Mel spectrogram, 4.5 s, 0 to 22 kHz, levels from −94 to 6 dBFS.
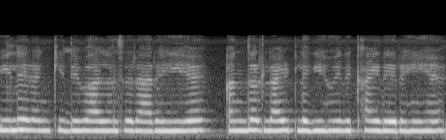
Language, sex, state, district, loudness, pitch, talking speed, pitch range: Hindi, female, Bihar, Jahanabad, -13 LUFS, 275 Hz, 230 wpm, 275-280 Hz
